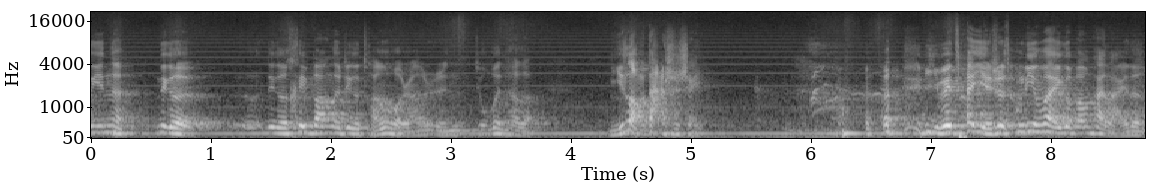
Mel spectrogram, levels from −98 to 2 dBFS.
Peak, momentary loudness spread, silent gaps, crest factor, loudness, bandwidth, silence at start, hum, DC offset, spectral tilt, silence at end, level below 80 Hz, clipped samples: -2 dBFS; 21 LU; none; 22 dB; -24 LUFS; over 20 kHz; 0 s; none; under 0.1%; -5 dB/octave; 0 s; -50 dBFS; under 0.1%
